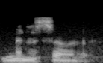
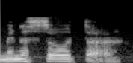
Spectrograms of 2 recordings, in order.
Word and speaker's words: Minnesota: We don't say it like that. It's Minnesota. It's not You don't got to put the emphasis on on the end. It's not Minnesota.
